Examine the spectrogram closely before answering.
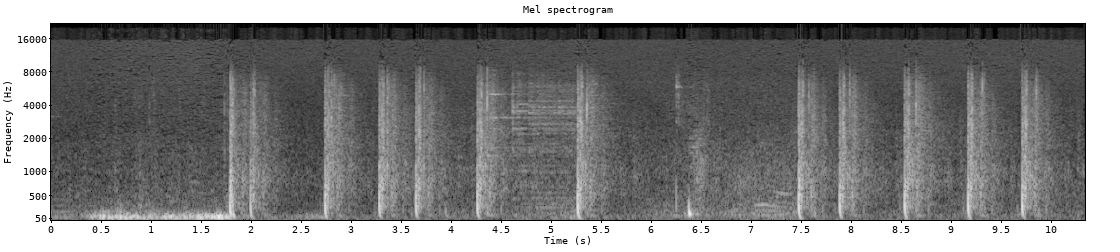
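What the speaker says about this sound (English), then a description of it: "shooting a Beelert Precision 38 Super" Sharp pistol shots from a Beelert Precision 38 Super fired in a national practical shooting match, about a dozen loud cracks in uneven quick pairs and singles over roughly eight seconds, following a low rumble, with faint voices in the background.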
